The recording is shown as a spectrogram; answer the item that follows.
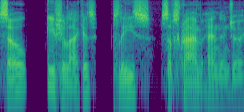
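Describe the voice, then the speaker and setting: A man's fairly low voice with very wide pitch swings at a fairly slow pace, dry and close with no echo, over a quiet background. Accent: non-native. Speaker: video creator, interviewer. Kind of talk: scripted narration intro.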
